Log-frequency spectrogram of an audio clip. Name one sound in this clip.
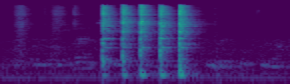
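A spoon clinks rapidly against a bowl.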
